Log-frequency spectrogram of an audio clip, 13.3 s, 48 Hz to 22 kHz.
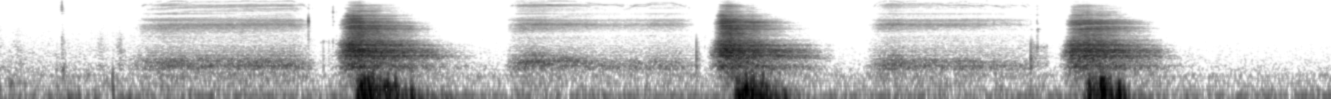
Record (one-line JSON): {"exhalation_length": "13.3 s", "exhalation_amplitude": 777, "exhalation_signal_mean_std_ratio": 0.42, "survey_phase": "alpha (2021-03-01 to 2021-08-12)", "age": "18-44", "gender": "Female", "wearing_mask": "No", "symptom_none": true, "smoker_status": "Never smoked", "respiratory_condition_asthma": false, "respiratory_condition_other": false, "recruitment_source": "REACT", "submission_delay": "3 days", "covid_test_result": "Negative", "covid_test_method": "RT-qPCR"}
